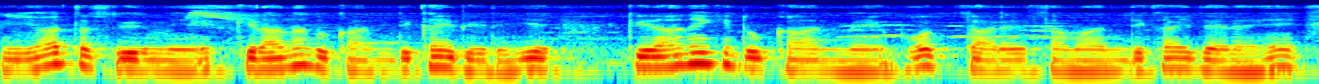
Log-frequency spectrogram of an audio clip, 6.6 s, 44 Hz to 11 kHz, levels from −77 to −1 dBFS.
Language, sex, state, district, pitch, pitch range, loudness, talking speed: Hindi, male, Bihar, Madhepura, 115 Hz, 110-130 Hz, -17 LUFS, 190 wpm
